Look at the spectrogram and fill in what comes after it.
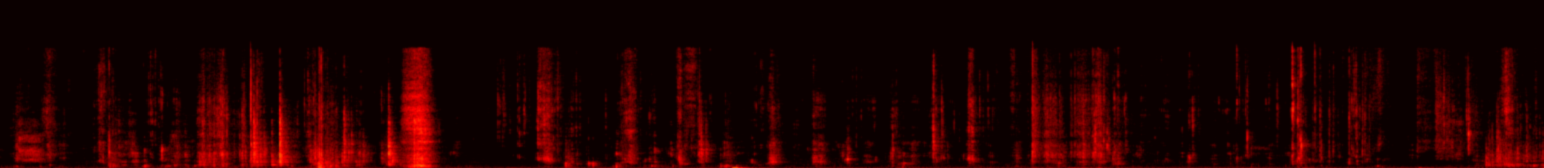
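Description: Chewing and crunching of crispy, well-done French fries, with many irregular crisp crunches. A single low thump about seven seconds in.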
